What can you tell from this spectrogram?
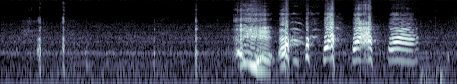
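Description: A man laughing in a string of short chuckling bursts that starts about halfway through and stops shortly before the end, after a couple of quiet seconds with a few faint clicks.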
